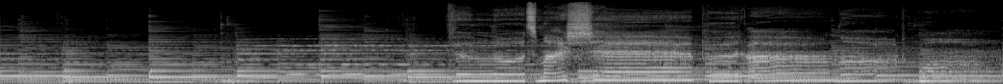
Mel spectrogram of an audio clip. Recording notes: This week the main service is from Christ Church, Ballyjamesduff which is part of the Kildrumferton Group in Co. Cavan.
